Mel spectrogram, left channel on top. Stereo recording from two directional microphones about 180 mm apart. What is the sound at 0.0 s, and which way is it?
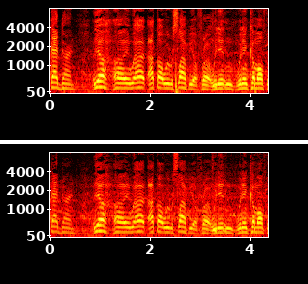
Speech, 30° left (ahead or behind).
